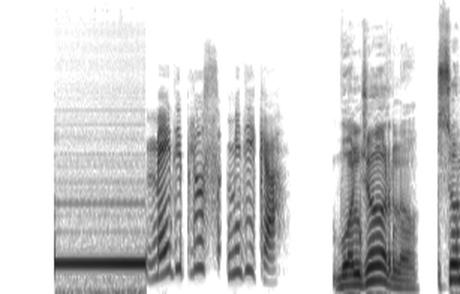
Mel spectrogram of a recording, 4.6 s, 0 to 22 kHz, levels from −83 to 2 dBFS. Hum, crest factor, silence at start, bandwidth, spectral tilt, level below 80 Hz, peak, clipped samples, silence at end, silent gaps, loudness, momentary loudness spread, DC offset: none; 16 dB; 0.55 s; 16.5 kHz; -4 dB/octave; -52 dBFS; 0 dBFS; under 0.1%; 0 s; 2.21-2.26 s, 2.92-3.32 s, 4.20-4.37 s; -15 LUFS; 12 LU; under 0.1%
